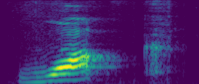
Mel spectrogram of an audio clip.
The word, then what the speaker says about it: walk: They pronounce it walk.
